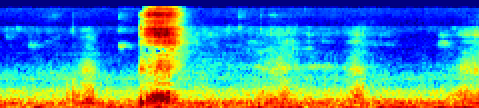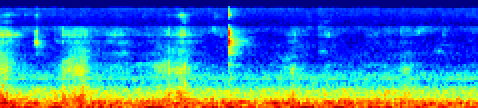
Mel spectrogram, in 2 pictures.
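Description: Chewing and crunching a mouthful of homemade cornstarch chunks, a run of soft irregular crunches, with one short, loud burst of breath like a sneeze about a second in.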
